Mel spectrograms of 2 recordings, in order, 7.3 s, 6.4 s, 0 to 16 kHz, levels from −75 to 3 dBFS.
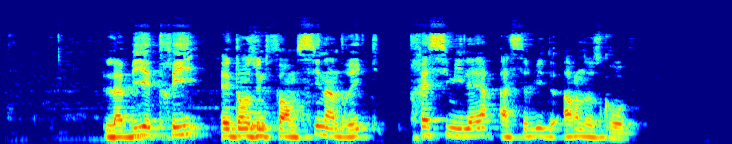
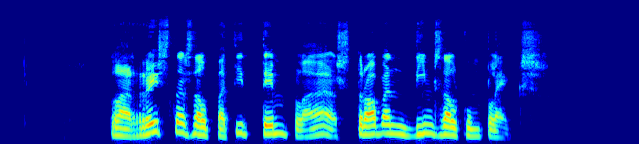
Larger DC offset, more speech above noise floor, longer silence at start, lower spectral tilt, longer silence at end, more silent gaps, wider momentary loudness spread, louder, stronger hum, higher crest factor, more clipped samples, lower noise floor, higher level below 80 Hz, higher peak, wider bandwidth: neither; second, 56 dB vs 62 dB; about the same, 1.05 s vs 1.1 s; second, -4 dB/octave vs -5.5 dB/octave; about the same, 1 s vs 1 s; neither; about the same, 9 LU vs 10 LU; first, -16 LUFS vs -27 LUFS; neither; about the same, 16 dB vs 20 dB; neither; second, -71 dBFS vs -89 dBFS; first, -54 dBFS vs -80 dBFS; first, 0 dBFS vs -8 dBFS; second, 9.6 kHz vs 11 kHz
